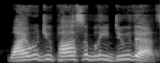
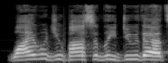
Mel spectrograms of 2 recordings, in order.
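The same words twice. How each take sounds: First: High, loud anguished cry; a dying frog screaming at the scorpion who stung him; frog's scream. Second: High, loud cry of betrayal; a dying frog screaming at the scorpion who stung him; frog's scream. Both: Acted. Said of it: "screamed the dying frog".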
